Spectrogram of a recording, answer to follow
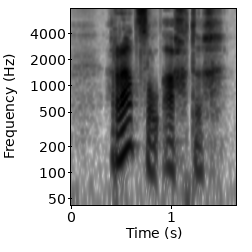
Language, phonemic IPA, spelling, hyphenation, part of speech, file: Dutch, /raːt.səlˈɑx.təx/, raadselachtig, raad‧sel‧ach‧tig, adjective, Nl-raadselachtig.ogg
- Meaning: puzzling, mysterious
